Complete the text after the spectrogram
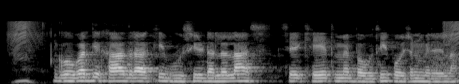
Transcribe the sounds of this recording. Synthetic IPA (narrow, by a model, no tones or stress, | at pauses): ɡoːbəɾk̬ekʰaːd̪ɾaːkʰibʱuːsiɖəllãsekʰeːt̪mẽbəɦʊt̪ɦipoːʃənmɪleːlãː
